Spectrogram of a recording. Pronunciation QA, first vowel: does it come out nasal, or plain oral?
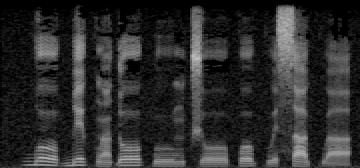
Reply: oral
